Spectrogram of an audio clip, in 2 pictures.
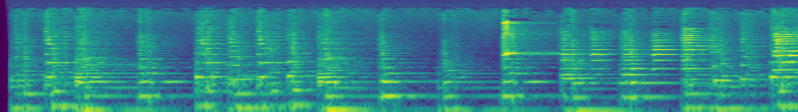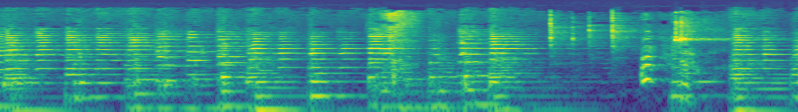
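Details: Plucked and bowed low strings play a lively tune throughout, with no animal sounds.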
